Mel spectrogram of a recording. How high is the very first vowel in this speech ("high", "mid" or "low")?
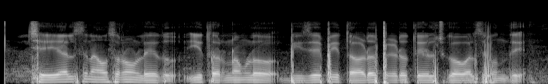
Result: mid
